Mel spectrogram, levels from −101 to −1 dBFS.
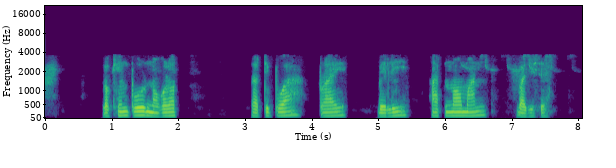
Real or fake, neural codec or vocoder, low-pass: real; none; 3.6 kHz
